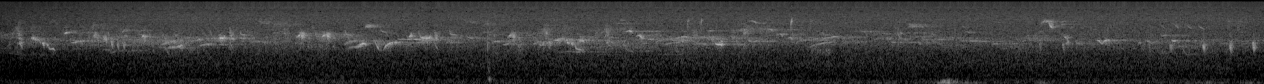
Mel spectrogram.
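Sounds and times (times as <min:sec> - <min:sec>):
icterine warbler singing with mimicry of other birds: 0:00.0 - 0:12.6.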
